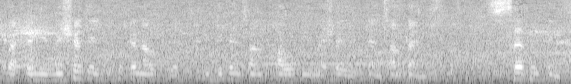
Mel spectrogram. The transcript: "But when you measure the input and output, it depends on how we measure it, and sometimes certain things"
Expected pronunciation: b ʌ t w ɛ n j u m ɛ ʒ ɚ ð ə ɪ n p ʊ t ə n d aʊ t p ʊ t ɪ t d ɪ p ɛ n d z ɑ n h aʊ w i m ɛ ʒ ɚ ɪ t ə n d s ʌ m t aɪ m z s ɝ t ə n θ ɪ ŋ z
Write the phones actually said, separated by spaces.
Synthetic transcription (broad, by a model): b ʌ t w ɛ n j u m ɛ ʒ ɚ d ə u p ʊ t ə n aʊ t b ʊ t ɪ t d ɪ p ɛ n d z ɑ n h aʊ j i m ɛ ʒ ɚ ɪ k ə n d s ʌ m t aɪ m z s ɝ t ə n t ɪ ŋ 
